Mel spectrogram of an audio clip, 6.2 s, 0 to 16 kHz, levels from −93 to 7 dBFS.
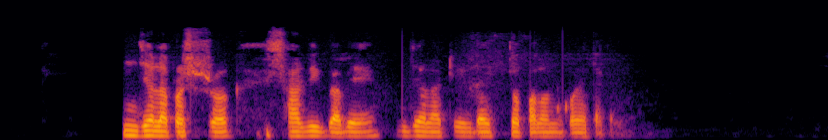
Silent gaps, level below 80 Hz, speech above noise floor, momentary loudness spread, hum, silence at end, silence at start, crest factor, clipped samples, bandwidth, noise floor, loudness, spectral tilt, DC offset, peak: none; -58 dBFS; 69 dB; 11 LU; none; 1.7 s; 0.95 s; 20 dB; under 0.1%; 7.4 kHz; -88 dBFS; -20 LUFS; -7.5 dB/octave; under 0.1%; -2 dBFS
